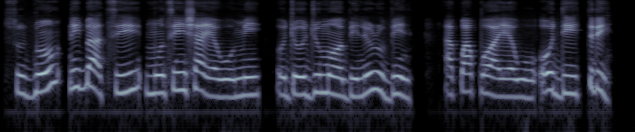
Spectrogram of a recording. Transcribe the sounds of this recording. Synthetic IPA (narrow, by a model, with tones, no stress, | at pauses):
ʃu˨ɡ͡bɔ̃˨˦nĩ˦ɡ͡ba˦˨ti˨˦mõ˧ti˦n̩˦ʃa˦˨jɛ˨wo˨mĩ˧ | o˧d͡ʒo˧d͡ʒu˦mɔ̃˦˧bĩ˨li˨˦ɾu˦˨bĩ˦˨n˨ | a˧k͡pa˦k͡pɔ˧a˨jɛ˨wo˨ʔo˦di˧tɾi˦˨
